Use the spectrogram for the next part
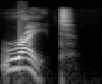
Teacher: R, curled back, right.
